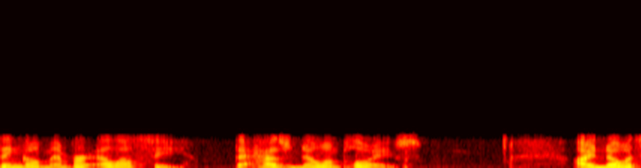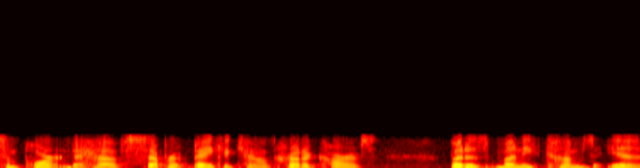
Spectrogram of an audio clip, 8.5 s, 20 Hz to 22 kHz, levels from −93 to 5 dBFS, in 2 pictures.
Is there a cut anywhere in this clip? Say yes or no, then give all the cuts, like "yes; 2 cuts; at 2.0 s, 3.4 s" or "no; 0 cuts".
yes; 1 cut; at 6.1 s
